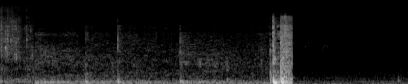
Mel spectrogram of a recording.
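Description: Liquid poured from a paper cup into a bottle, with handling noise, then one short, loud thump about three seconds in.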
